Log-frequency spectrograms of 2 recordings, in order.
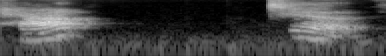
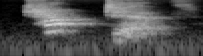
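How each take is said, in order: First: "Captive" split into cap, long pause, tive; "Captive" read slowly in two separated chunks; syllable by syllable. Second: Said in the usual way. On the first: Shown as a demonstration. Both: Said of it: "let's scoop and read it".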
